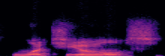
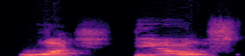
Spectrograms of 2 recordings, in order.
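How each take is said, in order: First: Said in the usual way. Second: WHAT'S and YOURS separated, high and drawn out; careful stressed model. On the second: Shown as a demonstration. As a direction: teach "What's yours?" word by word, raised pitch on both. (« What's yours » articulé mot à mot, voix haute, bien accentué) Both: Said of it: "prenez le soin de les prononcer".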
